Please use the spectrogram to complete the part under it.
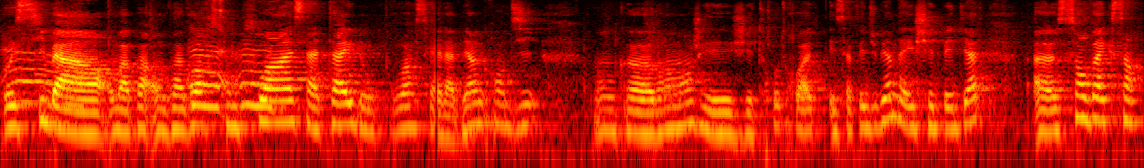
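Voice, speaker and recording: A woman's voice: on the low side, fairly quick, reverberant. Young woman, casual vlogger mom, fillers, noisy ambience. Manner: chatty, with frequent fillers, coos to her baby. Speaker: vlogger and mother. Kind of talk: casual vlog chat.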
